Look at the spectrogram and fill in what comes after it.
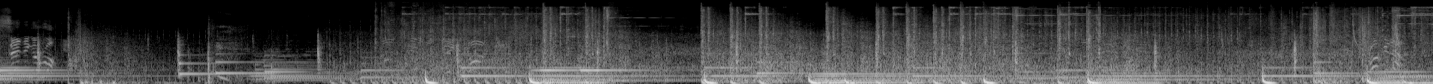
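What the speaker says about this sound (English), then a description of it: "Sending a rocket." Rocket launcher fire and blasts in The Finals video game, repeated sharp booms with bursts of gunfire amid game music, loud and close, with talk over parts of it.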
